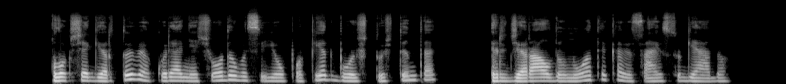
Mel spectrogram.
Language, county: Lithuanian, Klaipėda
